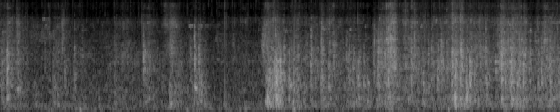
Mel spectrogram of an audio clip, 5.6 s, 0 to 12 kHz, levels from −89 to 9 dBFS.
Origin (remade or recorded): recorded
